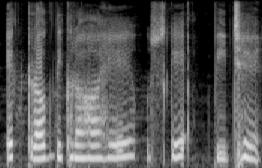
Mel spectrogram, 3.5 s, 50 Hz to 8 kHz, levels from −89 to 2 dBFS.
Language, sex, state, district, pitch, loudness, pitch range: Hindi, female, Madhya Pradesh, Dhar, 230 Hz, -15 LUFS, 220-240 Hz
